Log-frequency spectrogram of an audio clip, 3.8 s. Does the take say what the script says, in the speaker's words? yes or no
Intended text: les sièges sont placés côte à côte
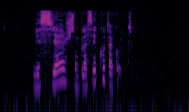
yes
